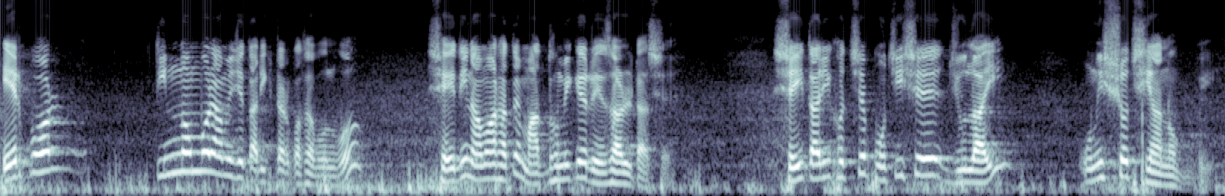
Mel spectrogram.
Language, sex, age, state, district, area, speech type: Bengali, male, 45-60, West Bengal, Purulia, urban, spontaneous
